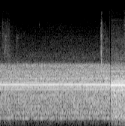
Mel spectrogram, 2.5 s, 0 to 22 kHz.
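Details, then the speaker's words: 12 V 30 A switch-mode supply (S-400 PCB) in metal case, heard through IC706 HF receiver: steady hiss with fixed whistle, louder as probe nears case at 240 V mains side; switching noise radiating from case. "where about on the case now that's near the 240 volt side of the um power supply so it's picking up some noise from the case"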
